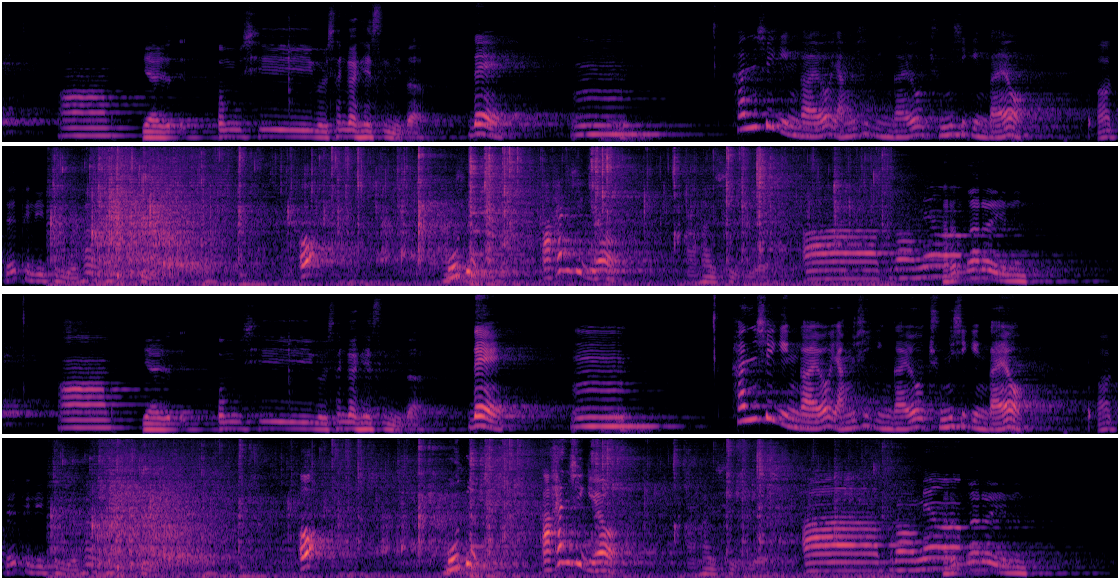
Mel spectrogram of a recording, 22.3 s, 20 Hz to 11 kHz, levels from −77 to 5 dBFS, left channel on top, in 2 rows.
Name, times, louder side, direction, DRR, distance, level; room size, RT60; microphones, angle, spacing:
voice 1, 0.6-1.1 4.7-5.0 5.7-6.6 7.3-10.3 14.1-14.4 15.6-15.9 16.6-17.4 19.2-20.8, right 4 dB, 60° right, 13 dB, 0.7 m, -33 dB
voice 2, 1.4-1.9 2.2-4.2 6.0-6.3 11.0-13.3 15.6-16.1 18.0-19.0 20.6-21.4, left 1 dB, 25° left, 10 dB, 0.6 m, -40 dB
sound 1, 11.6-20.1, left 3 dB, 85° left, 3.4 m, -36 dB
26.5 x 19.5 x 5.8 m, 2.5 s
head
